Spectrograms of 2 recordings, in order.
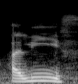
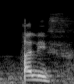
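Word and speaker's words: ألف: Alright, this first letter of the alphabet, some people incorrectly they pronounce it as Alif. So they pull this letter towards the end, Alif, but this is not right. The correct pronunciation is Alif.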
